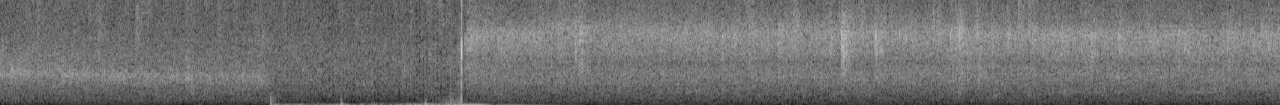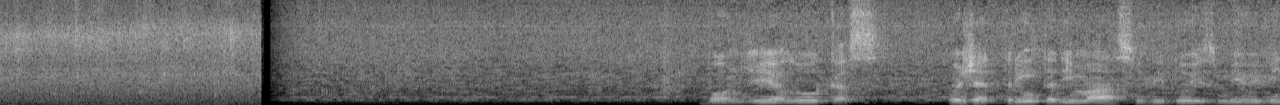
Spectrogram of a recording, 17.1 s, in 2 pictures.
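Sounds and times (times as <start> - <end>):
heavy rain falling: 0.0 - 10.3.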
